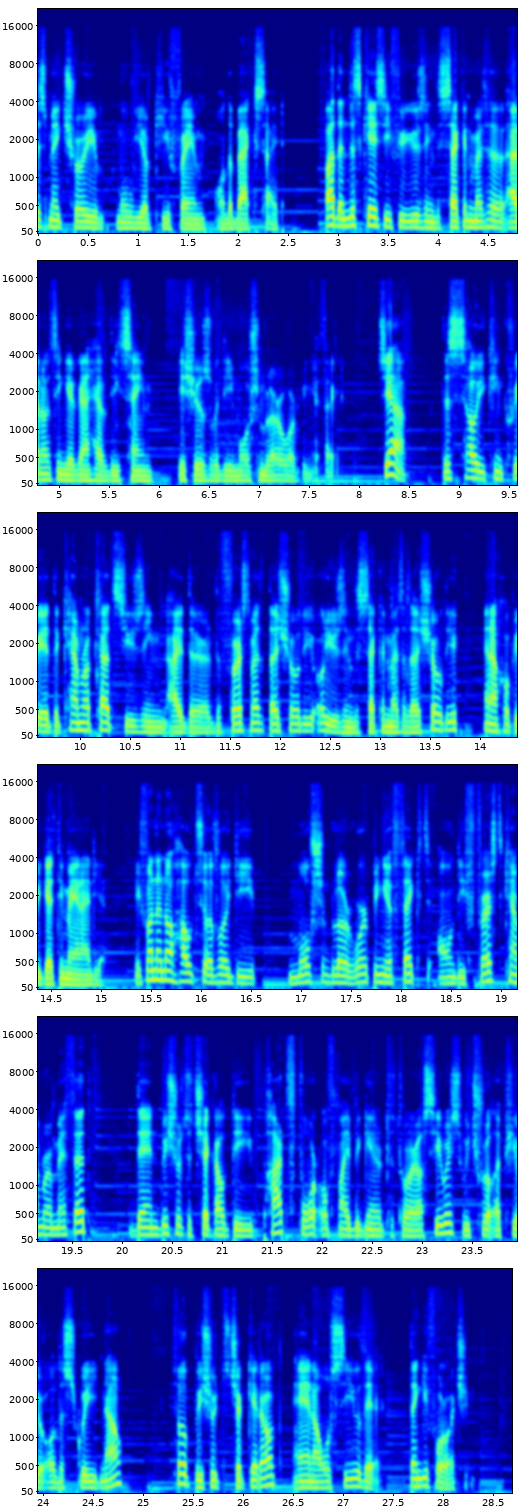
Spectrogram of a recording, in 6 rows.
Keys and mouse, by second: 0.2 click, 0.7 g, 1.5 g, 2.5-3.2 drag, 3.9 click, 4.8 drag, 5.6 space, 10.0 space, 10.6 click, 13.1 space, 16.1 space, 17.2-17.6 drag, 18.6 shift+click, 19.3 space, 23.4 space, 25.3 click, 25.7 click, 26.0 middle click, 26.4 f, 27.2-27.5 shift+middle drag, 27.3 shift+drag, 27.5 click.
